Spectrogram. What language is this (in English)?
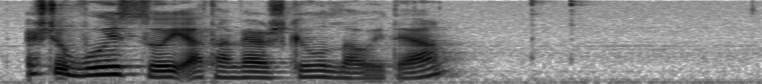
Faroese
